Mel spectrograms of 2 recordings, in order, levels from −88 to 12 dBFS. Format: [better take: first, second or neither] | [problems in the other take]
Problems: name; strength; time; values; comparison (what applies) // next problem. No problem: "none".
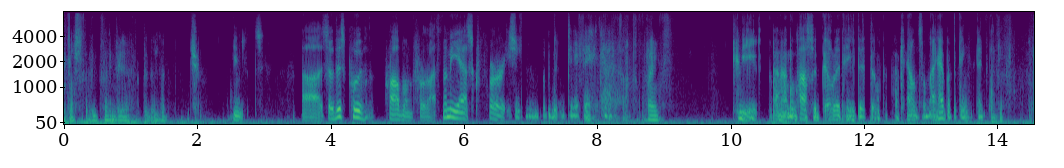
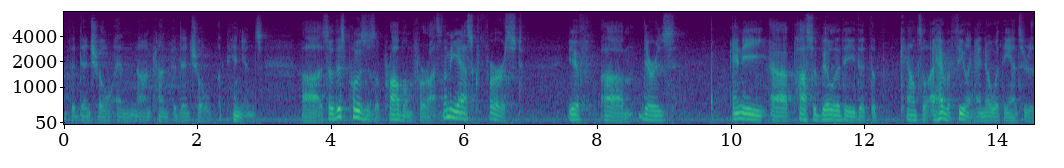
second | noise reduction (neural diffusion model UNIVERSE++)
